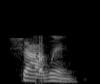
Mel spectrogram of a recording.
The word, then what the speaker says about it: Samhain: It's a Gaelic word. And it's supposed to be Samhain. It's S-A-M, but it's pronounced Samhain.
